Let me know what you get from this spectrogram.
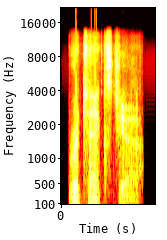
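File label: "retexture", British English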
